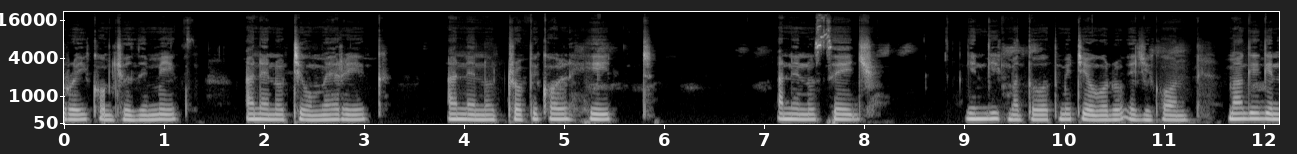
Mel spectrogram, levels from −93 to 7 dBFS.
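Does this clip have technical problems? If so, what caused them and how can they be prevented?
Yes. At about 0.40 s the speech jumps ahead, with compressed frames skipped. Frames here look like 32 ms long, and about two go missing, so roughly 70 ms of audio never plays. Either those frames are absent from the file or the decoder rejected them as corrupt. Verifying file integrity after encoding and transfer, and using error-protected transport, prevents this.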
